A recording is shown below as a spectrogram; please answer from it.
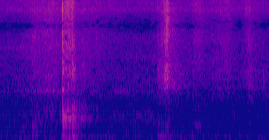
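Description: Near silence: quiet room tone, with a faint short tap about half a second in and a softer one a little after a second.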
